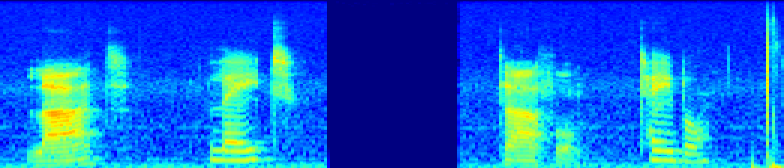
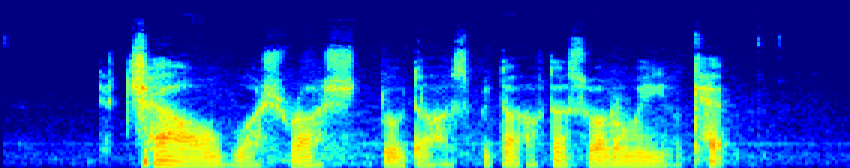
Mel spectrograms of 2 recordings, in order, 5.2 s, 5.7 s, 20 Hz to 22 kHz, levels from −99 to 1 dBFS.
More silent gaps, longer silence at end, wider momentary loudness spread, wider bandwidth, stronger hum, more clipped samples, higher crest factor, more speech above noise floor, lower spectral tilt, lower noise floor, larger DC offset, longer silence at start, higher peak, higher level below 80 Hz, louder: neither; second, 0 s vs 0.85 s; first, 22 LU vs 10 LU; first, over 20 kHz vs 10 kHz; neither; neither; about the same, 26 dB vs 24 dB; first, 53 dB vs 45 dB; second, -1 dB/octave vs -5 dB/octave; first, -84 dBFS vs -75 dBFS; neither; second, 0.2 s vs 0.65 s; about the same, -8 dBFS vs -8 dBFS; first, -56 dBFS vs -68 dBFS; about the same, -29 LUFS vs -30 LUFS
